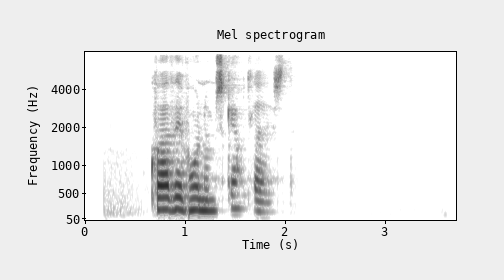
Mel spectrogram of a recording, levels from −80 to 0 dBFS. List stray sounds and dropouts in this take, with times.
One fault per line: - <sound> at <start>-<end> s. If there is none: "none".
none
